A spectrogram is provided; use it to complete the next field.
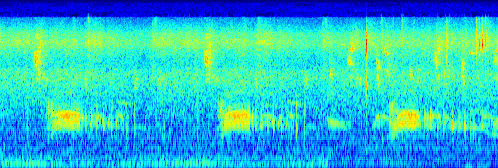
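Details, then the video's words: Zebra dove song meant to attract wild birds: three quieter, slightly buzzy phrases of a drawn-out coo trailing into quick pulses, set in noticeable background noise and low hum. "Perkutut Manggung Gacor Pas Buat Pancingan Burung Hutan"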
